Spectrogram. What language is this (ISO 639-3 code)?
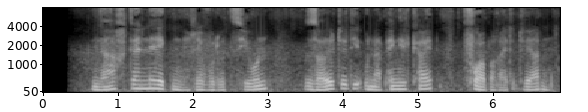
deu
